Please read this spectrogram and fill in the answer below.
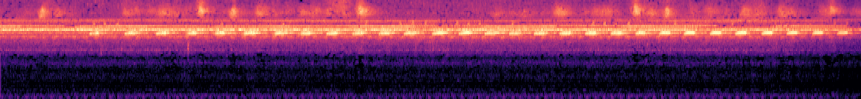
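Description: Steady high-pitched insect chorus. From about a second in, a regular chirp joins it, about three times a second.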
